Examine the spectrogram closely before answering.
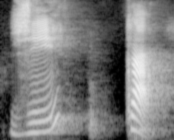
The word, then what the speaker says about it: mágica: fortes é a sílaba tônica a letra c mágica separo má mágica e eu tenho que pintar a sílaba mar a sílaba tônica sílaba é pronunciada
